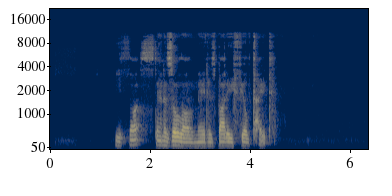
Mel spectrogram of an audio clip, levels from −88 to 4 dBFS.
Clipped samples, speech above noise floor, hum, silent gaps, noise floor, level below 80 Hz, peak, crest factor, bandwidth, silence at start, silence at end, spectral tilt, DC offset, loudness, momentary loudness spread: under 0.1%; 50 dB; none; none; -80 dBFS; -70 dBFS; -12 dBFS; 22 dB; 11.5 kHz; 1.3 s; 1.85 s; -4 dB/octave; under 0.1%; -30 LUFS; 16 LU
